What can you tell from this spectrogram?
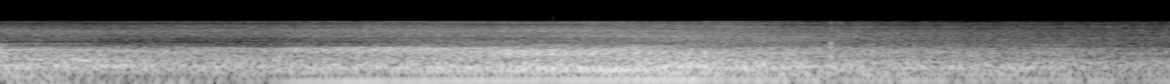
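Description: Diesel engine of a large blue four-wheel-drive tractor driving past, growing louder to a peak about three seconds in and then fading as it pulls away.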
